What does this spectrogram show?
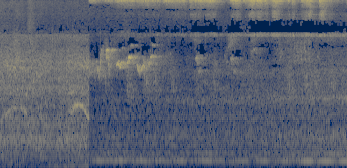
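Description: Small birds chirping in short high calls, over a faint low steady hum. For the first two seconds a broad rushing outdoor noise runs under the calls, then cuts off abruptly.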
